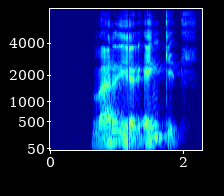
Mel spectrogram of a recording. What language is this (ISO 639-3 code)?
isl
